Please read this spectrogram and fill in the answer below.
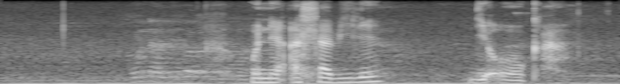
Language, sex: Southern Sotho, male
